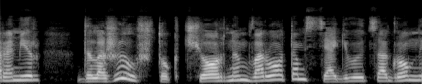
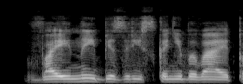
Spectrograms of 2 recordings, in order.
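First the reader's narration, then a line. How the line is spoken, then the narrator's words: Grumbling. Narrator (Russian): проворчал Денетор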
